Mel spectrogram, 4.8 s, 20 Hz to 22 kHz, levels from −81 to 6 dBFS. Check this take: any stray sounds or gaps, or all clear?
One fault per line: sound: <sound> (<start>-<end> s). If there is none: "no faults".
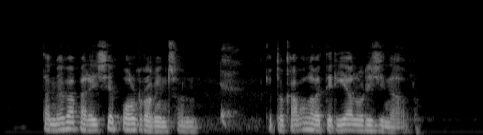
sound: cough (2.2-2.5 s)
